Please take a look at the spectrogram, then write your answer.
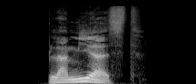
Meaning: second-person singular present of blamieren
- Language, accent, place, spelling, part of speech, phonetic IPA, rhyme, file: German, Germany, Berlin, blamierst, verb, [blaˈmiːɐ̯st], -iːɐ̯st, De-blamierst.ogg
